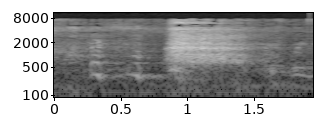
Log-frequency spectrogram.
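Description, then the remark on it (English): A sharp, heavy breath rushes out in a single loud gasping exhale amid quieter breathing and faint vocal sounds, as people puff through a guided movement exercise, drawing circles with their pelvis. “So you're all breathing again now.”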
